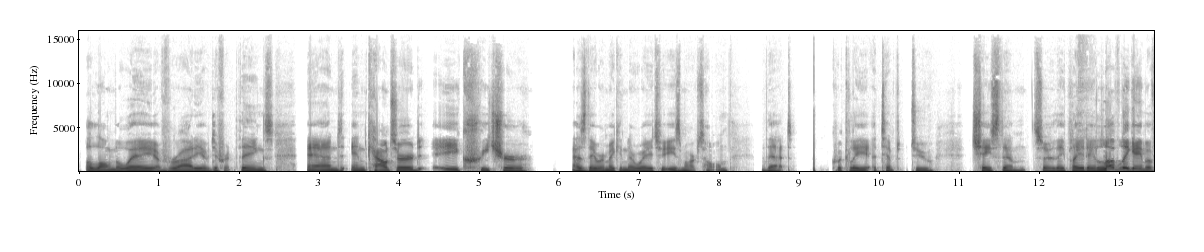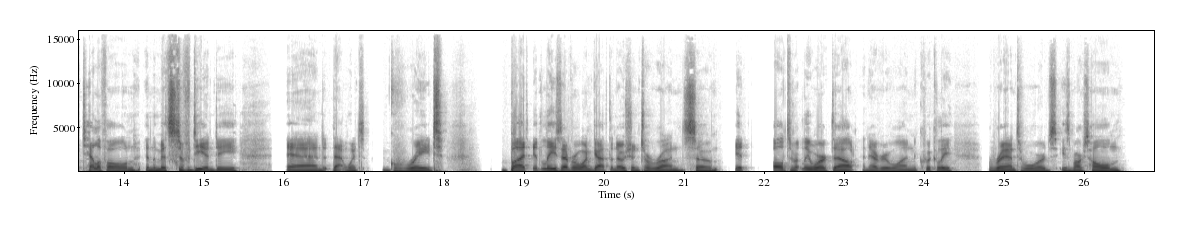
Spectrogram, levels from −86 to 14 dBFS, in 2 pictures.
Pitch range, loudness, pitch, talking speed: 135-155 Hz, -15 LUFS, 145 Hz, 145 wpm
